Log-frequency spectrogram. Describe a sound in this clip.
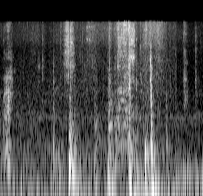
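Footsteps thud on a boat's hollow deck.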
